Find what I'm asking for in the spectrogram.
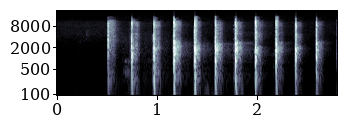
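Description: A single pair of hands claps about twelve times in a quick, steady rhythm, each clap a sharp, crisp smack with no voices or other sounds around it.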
